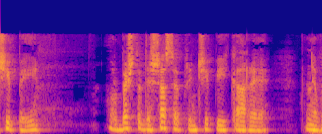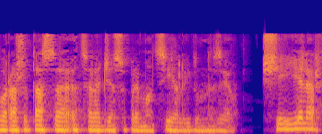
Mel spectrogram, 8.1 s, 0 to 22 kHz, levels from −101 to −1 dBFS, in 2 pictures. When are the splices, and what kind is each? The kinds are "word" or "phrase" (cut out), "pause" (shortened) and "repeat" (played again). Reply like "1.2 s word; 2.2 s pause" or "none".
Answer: none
